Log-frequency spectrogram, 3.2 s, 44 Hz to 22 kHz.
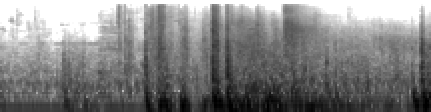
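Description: KSP45 submachine gun firing in Black Ops Cold War multiplayer, several sharp bursts of shots in quick succession with other game noise between them, close and moderately loud.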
